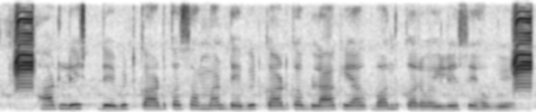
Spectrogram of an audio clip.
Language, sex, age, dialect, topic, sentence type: Bhojpuri, male, 18-24, Western, banking, statement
